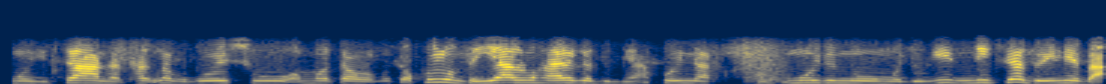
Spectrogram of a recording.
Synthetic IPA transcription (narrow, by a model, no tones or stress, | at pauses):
mojɡit͡ʃanɐtʰak̚nɐbɔdojsuɐ̰mətawɾɐbɐsuɐkʰojɾomdɐjalbaɦajɾɐɡadinaɐ̰kʰojnɐmojdunomɐduɡinik̚sadojneba̰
